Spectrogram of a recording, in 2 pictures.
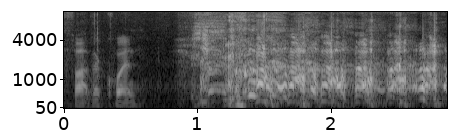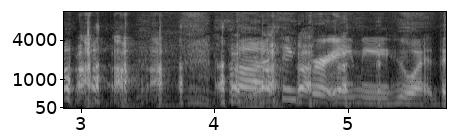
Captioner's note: laughter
